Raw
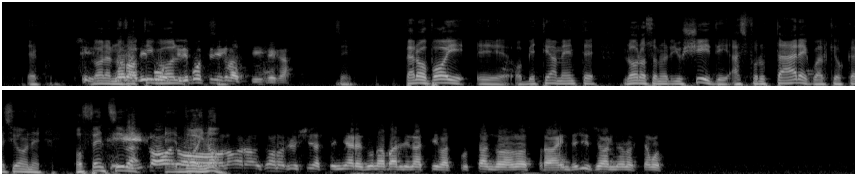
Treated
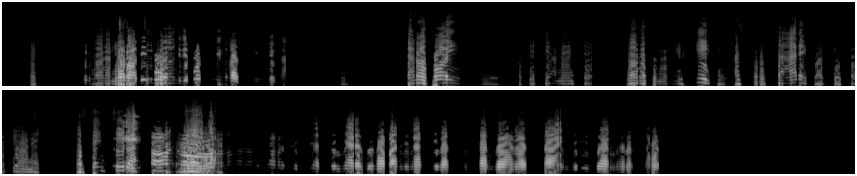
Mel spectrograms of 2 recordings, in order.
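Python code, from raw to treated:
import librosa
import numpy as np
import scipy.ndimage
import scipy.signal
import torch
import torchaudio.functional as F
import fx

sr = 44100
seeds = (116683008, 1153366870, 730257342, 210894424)

y = fx.power_curve(x, sr, exponent=3.0)
y = fx.dereverb_blind(y, sr, rt60_s=1.4)
y = y * librosa.db_to_amplitude(8.5)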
